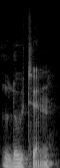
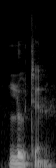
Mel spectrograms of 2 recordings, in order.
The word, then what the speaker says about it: Luetin: I pronounce probably three different ways uh how it can be pronounced but he said it. It's Lutin. Lutin.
